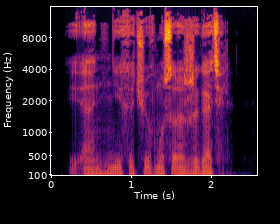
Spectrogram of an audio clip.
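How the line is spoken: Quiet clear whisper. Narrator (Russian): тихо, но внятно прошептал Дэн

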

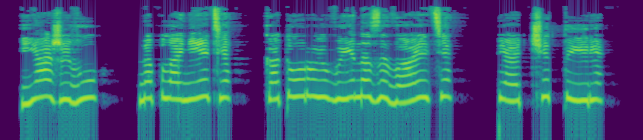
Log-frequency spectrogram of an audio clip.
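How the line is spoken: Tiny whining voice. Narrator (Russian): сказал Шар комариным голосом

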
